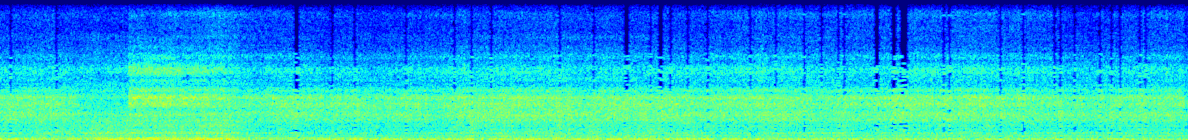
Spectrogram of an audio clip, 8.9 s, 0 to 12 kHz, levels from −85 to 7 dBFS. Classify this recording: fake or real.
real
